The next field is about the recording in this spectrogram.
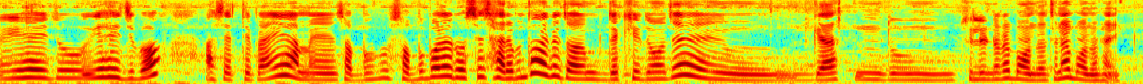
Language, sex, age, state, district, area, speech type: Odia, female, 45-60, Odisha, Kendujhar, urban, spontaneous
